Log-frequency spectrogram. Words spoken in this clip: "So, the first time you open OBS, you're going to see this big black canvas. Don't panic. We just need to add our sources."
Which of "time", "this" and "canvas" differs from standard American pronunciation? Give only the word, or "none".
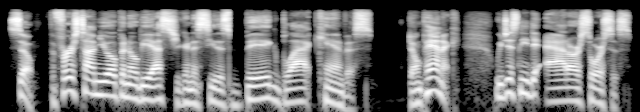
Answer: none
